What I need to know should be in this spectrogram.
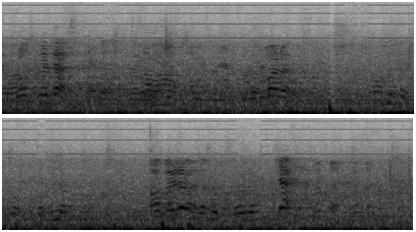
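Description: Men shout to one another from a distance across a large, open, empty stadium.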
